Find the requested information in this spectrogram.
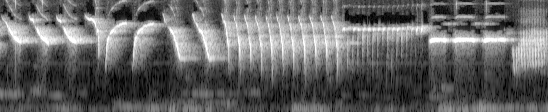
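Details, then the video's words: Yellow Timbrado canary singing a melodic song: quick falling whistled notes, then a fast rattling trill, a thin sustained whistle and steady level piping notes, ending in a short buzzy burst. "Yellow canary singing video Timbrado canary singing beautiful melodic songs"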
